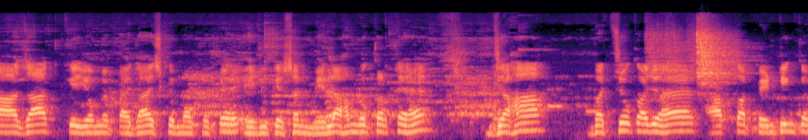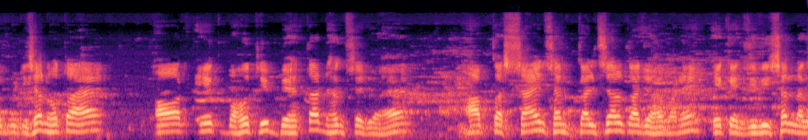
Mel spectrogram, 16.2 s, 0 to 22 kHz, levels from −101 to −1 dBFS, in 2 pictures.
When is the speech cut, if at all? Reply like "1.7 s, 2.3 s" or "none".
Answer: none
